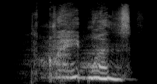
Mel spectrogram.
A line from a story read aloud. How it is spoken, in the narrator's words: I whispered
